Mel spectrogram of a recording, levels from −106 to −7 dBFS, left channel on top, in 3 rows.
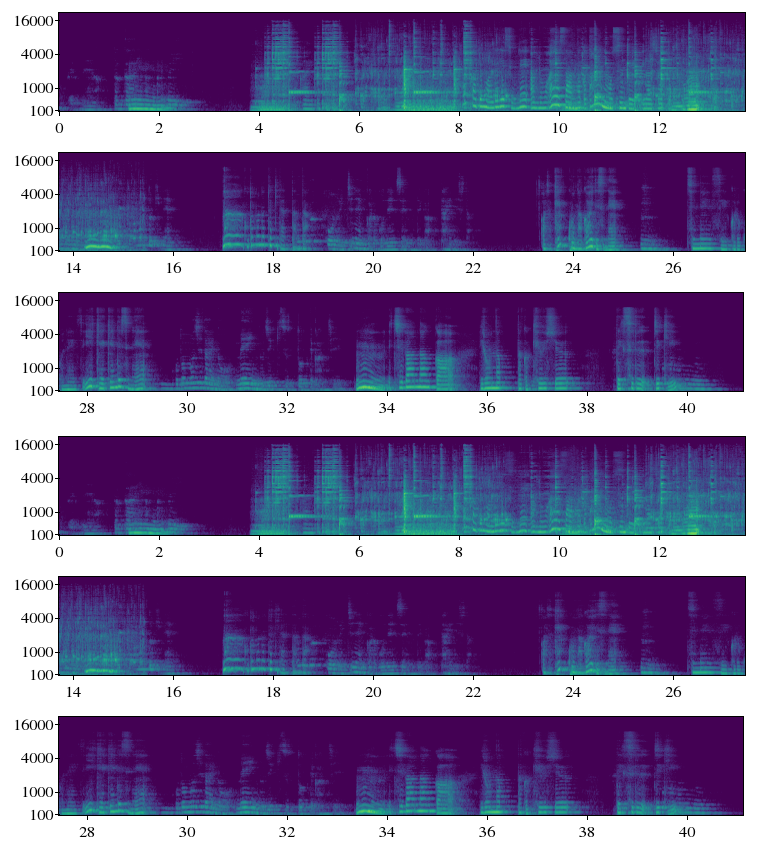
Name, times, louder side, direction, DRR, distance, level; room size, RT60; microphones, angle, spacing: voice 1, 0.2-0.8 1.1-1.6 2.2-2.5 4.0-4.7 6.2-6.3 12.5-12.7 13.3-14.3 15.2-16.0 18.5-21.8 25.4-25.8 29.5-33.1 38.5-38.6 39.6-40.5, equal, 65° left, 1 dB, 4.9 m, -62 dB
voice 2, 1.4-2.3 4.5-4.6 4.9-5.1 5.3-5.7 6.4-6.6 8.1-12.3 12.5-12.8 13.1-13.2 14.2-14.9 17.0-18.7 23.4-24.9 26.3-29.2 33.4-35.4 35.9-36.4 36.6-37.7 38.6-39.8, left 2 dB, 90° left, 8 dB, 1.1 m, -45 dB
sound 1, 3.8-9.5 9.9-15.4, right 2 dB, 10° right, 0.6 m, -43 dB
19.5 x 9.3 x 8.1 m, 0.78 s
head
